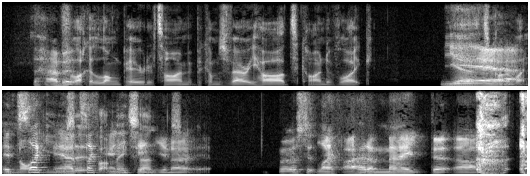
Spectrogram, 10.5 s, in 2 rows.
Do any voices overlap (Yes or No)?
Yes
